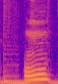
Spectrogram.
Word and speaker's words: une: Une surface très glissante. You're close. Here the S is silent.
